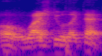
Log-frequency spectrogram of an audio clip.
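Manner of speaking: snide, snippy, snarky, attitude-laden tone. Retelling how supervisors questioned their work: imitating a snarky attitude. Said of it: "snarky, like, attitude".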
